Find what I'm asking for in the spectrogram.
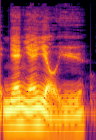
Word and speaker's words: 年年有余: Yeah, it's a slang called 年年有余. – 年年有余. – Yeah. So the 余 here means sufficient, but it has the same pronunciation as fish.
